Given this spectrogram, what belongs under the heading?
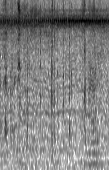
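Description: Honey bees in an open hive treated with thymol give off a steady, dense buzz with a constant hum throughout, close and even, with no speech over it.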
